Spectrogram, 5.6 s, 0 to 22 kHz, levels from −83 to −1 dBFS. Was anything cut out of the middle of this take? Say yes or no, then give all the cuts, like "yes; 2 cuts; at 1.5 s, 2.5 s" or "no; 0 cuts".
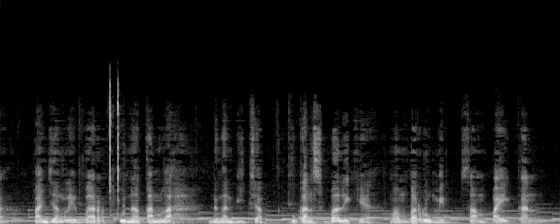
yes; 4 cuts; at 1.1 s, 2.8 s, 3.7 s, 4.6 s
